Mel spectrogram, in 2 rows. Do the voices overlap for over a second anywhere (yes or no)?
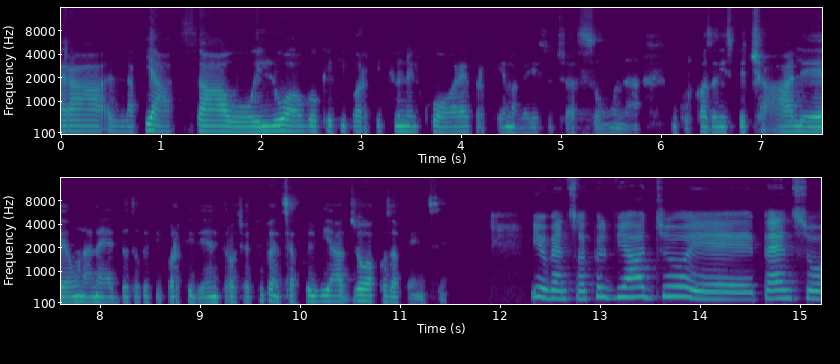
no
